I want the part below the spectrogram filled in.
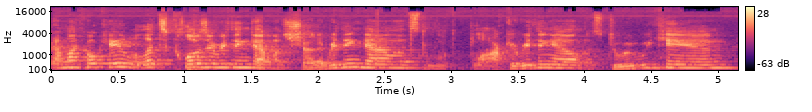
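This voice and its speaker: Amid audible room echo and noticeable background noise, this man's speech moves fairly quickly. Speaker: vlogger. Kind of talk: personal monologue. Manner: casual, rambling delivery with repetitions.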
